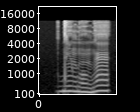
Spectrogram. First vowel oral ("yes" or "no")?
no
